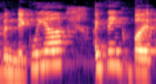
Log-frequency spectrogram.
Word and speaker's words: Vaniglia: it's it's spelled like vaniglia I think but it's supposed to be the Italian word for vanilla and it's supposed to be pronounced vanilla so yeah needless to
